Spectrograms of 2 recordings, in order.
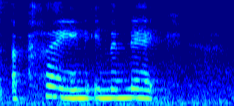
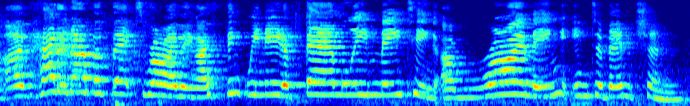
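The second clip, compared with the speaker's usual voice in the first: annoyed; 6 semitones higher, 8 dB louder than usual. Acted. Annoyed brother complains to mum.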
